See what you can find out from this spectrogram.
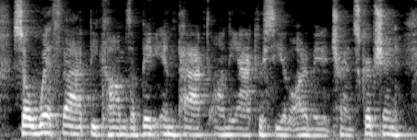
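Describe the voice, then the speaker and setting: Amid audible room echo, a man speaks with a fairly high, somewhat breathy voice in monotone, flat intonation. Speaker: tech company founder. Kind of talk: solo talk to camera. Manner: fast; casual with many fillers.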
